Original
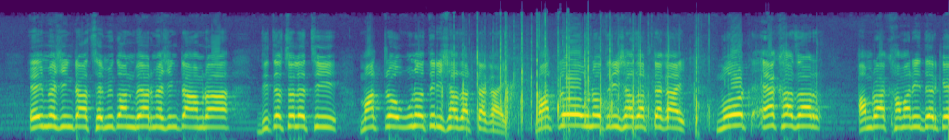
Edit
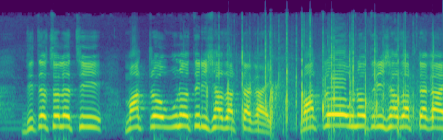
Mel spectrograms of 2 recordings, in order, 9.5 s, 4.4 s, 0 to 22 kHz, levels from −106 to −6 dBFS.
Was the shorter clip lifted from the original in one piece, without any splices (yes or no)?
yes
